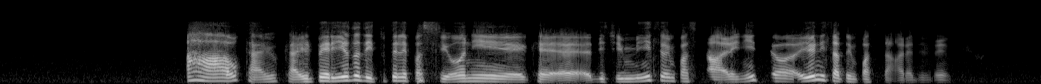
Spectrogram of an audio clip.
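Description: No technical faults are audible.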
